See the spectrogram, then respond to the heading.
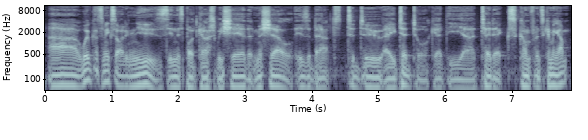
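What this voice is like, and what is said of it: Very deep, strained voice. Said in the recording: “my very deep voice, I have to talk like this because I lost my voice ... if I try and talk in the higher register, I just lose it”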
